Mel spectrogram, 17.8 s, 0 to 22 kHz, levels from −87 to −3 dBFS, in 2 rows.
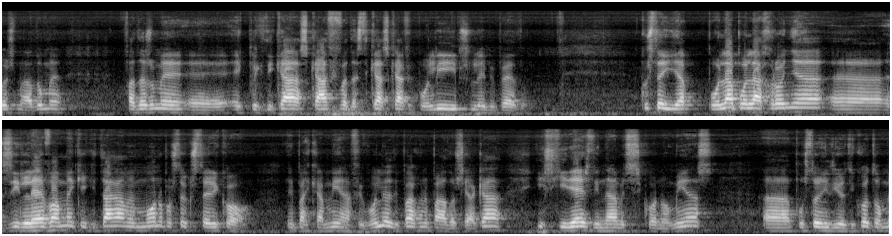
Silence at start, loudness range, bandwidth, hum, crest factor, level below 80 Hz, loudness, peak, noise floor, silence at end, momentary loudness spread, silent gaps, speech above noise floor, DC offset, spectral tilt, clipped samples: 0 s; 6 LU; 16 kHz; none; 16 dB; -56 dBFS; -22 LUFS; -6 dBFS; -50 dBFS; 0 s; 12 LU; none; 28 dB; under 0.1%; -3 dB/octave; under 0.1%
